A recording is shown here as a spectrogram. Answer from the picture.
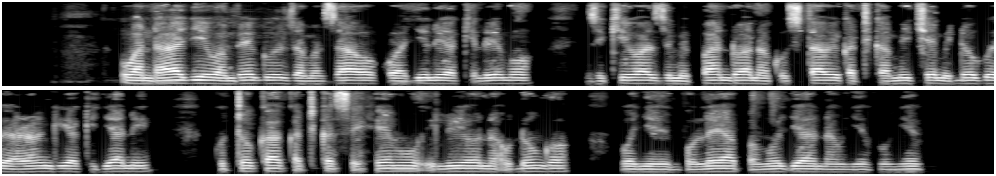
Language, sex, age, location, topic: Swahili, male, 25-35, Dar es Salaam, agriculture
